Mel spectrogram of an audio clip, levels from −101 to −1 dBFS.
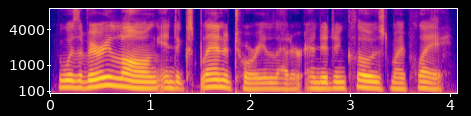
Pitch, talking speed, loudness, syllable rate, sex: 180 Hz, 190 wpm, -17 LUFS, 5.5 syllables/s, female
